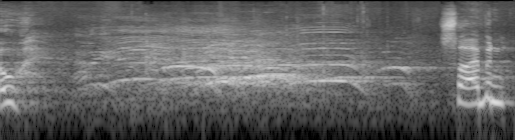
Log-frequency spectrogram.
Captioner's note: audience cheers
